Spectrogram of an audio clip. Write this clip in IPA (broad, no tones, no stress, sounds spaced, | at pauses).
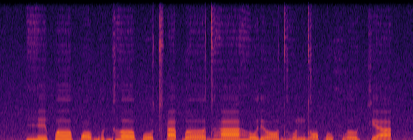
ɦ e p ʌː p ɔ ɡʷ e ɡʱ ʌː p o t͡sʼ a ɓ ʌː dʱ aː ɦ o ɾʲ ɔː dʱ o n d ɔ ɓ o xʷ ʌː ʊ̯ kʲ a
